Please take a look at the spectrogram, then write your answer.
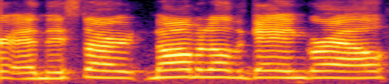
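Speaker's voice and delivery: usual speaking voice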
